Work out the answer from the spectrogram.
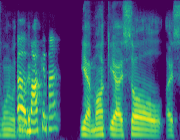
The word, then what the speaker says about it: Makima: YouTube about the Maki, or how do you pronounce her name? She's one with the Oh, red. Makima.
